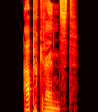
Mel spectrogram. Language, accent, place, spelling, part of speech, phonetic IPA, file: German, Germany, Berlin, abgrenzt, verb, [ˈapˌɡʁɛnt͡st], De-abgrenzt.ogg
- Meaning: inflection of abgrenzen: 1. second/third-person singular dependent present 2. second-person plural dependent present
